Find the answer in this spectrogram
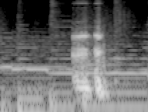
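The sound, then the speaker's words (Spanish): A toad croaks twice in quick succession, two throaty calls over a steady low hum, with no voices present. “Entre todo este alboroto, el orubú rasgueaba contento su guitarra y el sapo soltaba su do de pecho.”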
